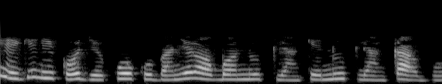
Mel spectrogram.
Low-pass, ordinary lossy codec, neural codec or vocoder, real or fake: 3.6 kHz; MP3, 24 kbps; none; real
